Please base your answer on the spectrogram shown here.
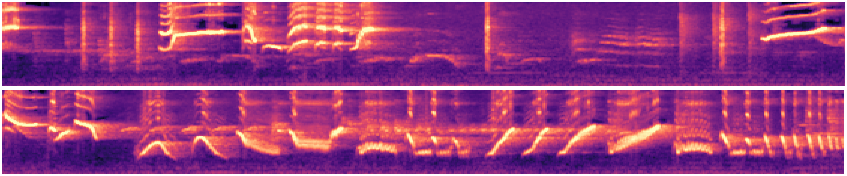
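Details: White-rumped shama, Medan type, singing vigorously with complete fillers, used to stir other shamas into song: high whistled swoops and clicks, then a fast, steady run of loud downslurred whistles repeated several times a second.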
